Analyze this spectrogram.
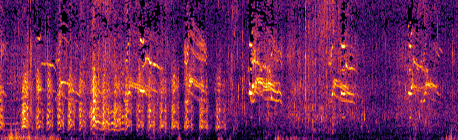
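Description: Gulls calling: a fast run of short, harsh calls, about four a second, for the first four seconds or so, then only scattered single calls.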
